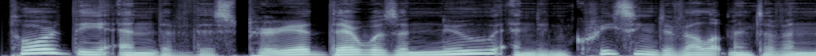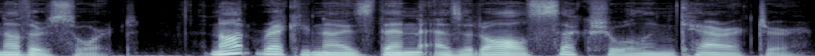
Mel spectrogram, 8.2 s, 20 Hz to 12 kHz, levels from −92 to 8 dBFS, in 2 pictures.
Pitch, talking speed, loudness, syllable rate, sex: 120 Hz, 185 wpm, -19 LUFS, 5.3 syllables/s, male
